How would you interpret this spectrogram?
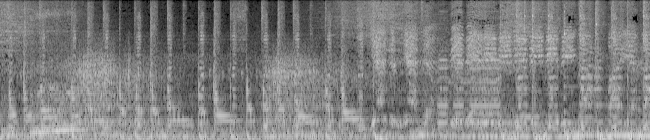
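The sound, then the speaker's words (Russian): Car engines roar and rev loudly for the whole stretch, pitch rising and falling, with screeching tire squeals cutting through and no voices. “Мы в машины дружно сели, и моторы заревели, и за окошечко глядим, за дорогою следим.”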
